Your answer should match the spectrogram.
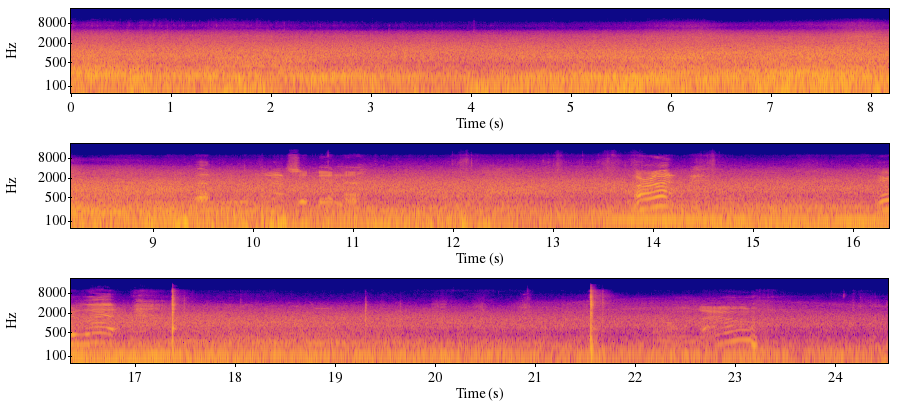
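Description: Gasoline pouring from a plastic jerry can into a plastic soda bottle, a steady splashing rush that fades after about twelve seconds. A single sharp click comes near the end.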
